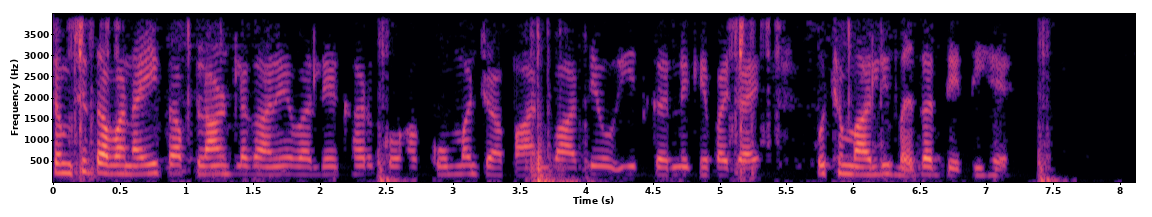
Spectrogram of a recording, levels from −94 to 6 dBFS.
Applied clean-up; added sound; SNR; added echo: classical method spectral subtraction.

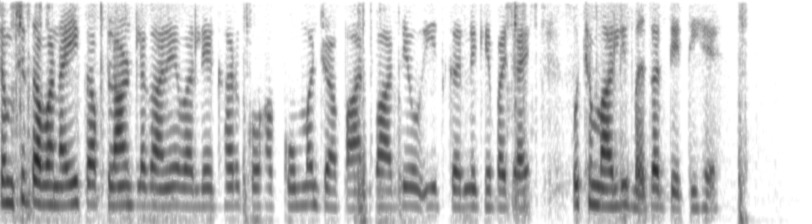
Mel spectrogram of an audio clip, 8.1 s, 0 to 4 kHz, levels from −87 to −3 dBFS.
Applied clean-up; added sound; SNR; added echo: neural mask model RNNoise.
